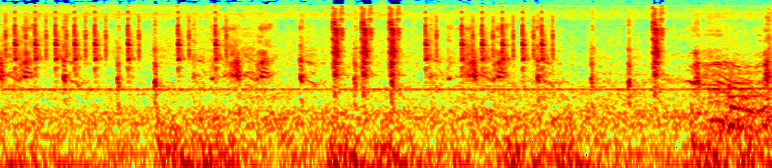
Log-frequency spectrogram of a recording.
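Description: Metal parts click and ratchet as a valve wheel turns.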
